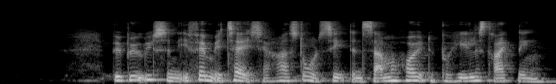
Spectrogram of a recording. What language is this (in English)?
Danish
